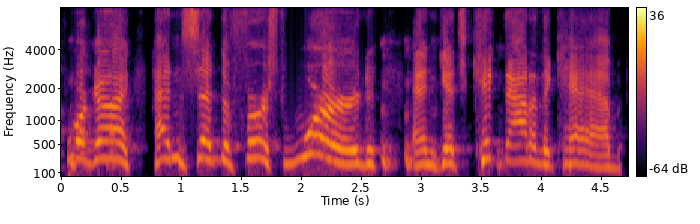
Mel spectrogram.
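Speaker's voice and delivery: can barely get it out for laughing. Real, not acted. Laughing retelling getting kicked out.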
